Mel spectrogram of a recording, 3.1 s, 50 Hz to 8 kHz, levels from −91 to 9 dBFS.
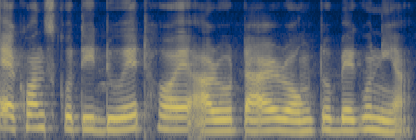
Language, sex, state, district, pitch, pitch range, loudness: Assamese, female, Assam, Sonitpur, 210 Hz, 195-220 Hz, -15 LUFS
